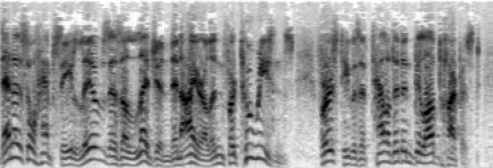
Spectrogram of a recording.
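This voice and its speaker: A man with a husky, raspy voice narrating odd facts as a scripted vintage radio host, with dramatic, emphatic delivery. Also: medium pitch, sing-song, moderate pace, bright, forceful tone. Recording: dull lo-fi vintage radio recording.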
